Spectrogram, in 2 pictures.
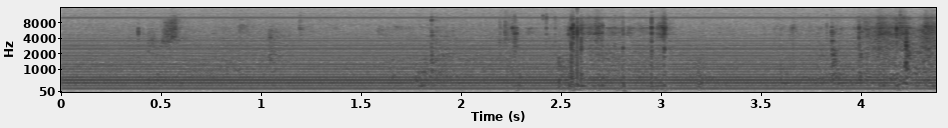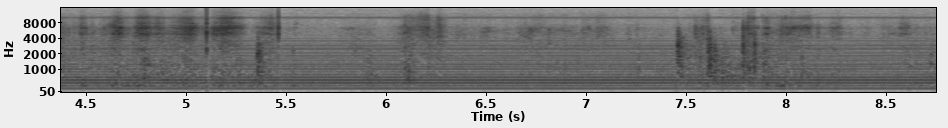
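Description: Steady electrical mains hum, a buzzy drone with many overtones. Light rustles and clicks come and go over it, busiest from about four to five and a half seconds in.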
